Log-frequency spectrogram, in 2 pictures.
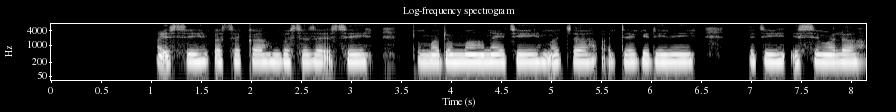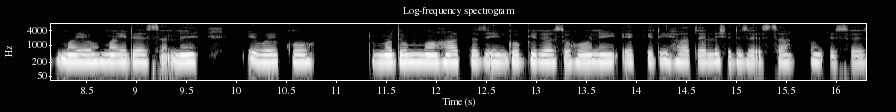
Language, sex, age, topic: Gamo, female, 18-24, government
